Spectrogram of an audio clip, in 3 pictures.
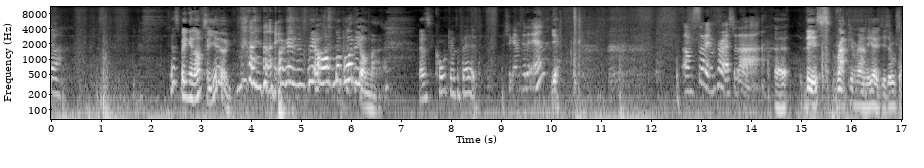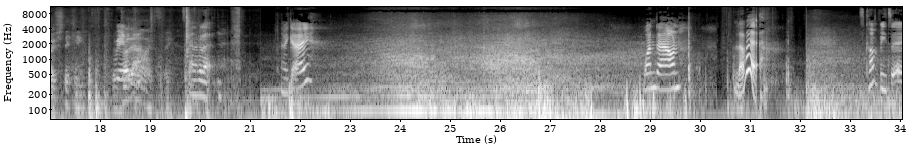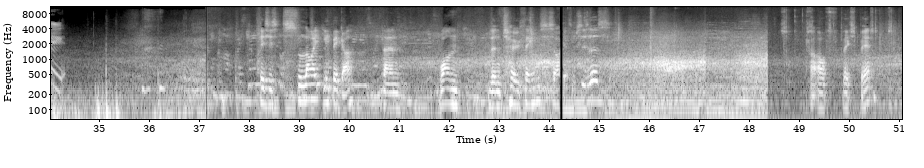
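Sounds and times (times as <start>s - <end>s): low hum: 21.2s - 29.4s, 31.9s - 51.0s
motor vehicle passing: 21.2s - 30.2s, 32.1s - 51.0s
steady rushing noise: 32.1s - 51.0s.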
